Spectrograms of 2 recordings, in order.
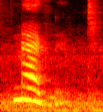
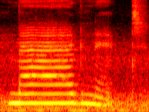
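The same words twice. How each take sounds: First: Said in the usual way. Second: "Magnet" pulled apart as MAG... NET; slow two-part "Magnet"; stretched into syllables. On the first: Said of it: "bring it back together". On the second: Shown as a demonstration. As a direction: draw out both halves of "Magnet". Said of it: "Let's try it again".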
